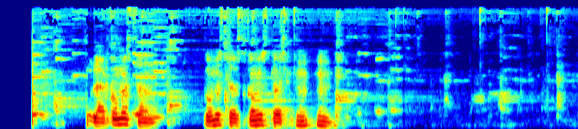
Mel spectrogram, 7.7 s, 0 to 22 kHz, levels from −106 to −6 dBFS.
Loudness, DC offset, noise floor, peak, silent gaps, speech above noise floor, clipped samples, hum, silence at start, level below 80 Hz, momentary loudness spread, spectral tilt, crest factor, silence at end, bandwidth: -18 LUFS; under 0.1%; -58 dBFS; -2 dBFS; none; 41 dB; under 0.1%; none; 0.4 s; -64 dBFS; 25 LU; -7.5 dB/octave; 18 dB; 0.25 s; 17 kHz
